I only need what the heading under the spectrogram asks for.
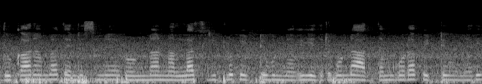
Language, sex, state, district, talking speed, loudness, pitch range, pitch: Telugu, female, Andhra Pradesh, Chittoor, 125 wpm, -19 LUFS, 200-215 Hz, 210 Hz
